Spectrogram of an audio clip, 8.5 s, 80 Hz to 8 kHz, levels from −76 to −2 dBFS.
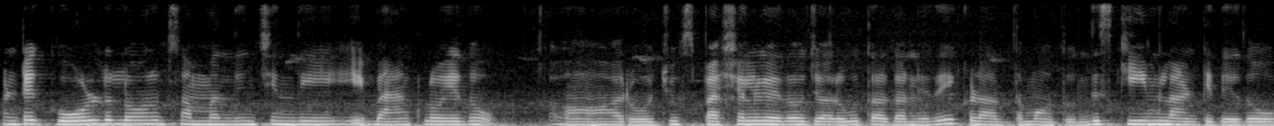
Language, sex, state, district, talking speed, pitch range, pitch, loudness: Telugu, female, Andhra Pradesh, Chittoor, 115 wpm, 190-215 Hz, 205 Hz, -18 LUFS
